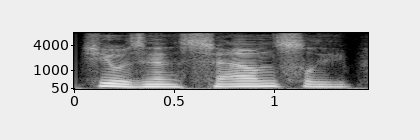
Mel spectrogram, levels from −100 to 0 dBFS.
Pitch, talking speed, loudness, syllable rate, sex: 130 Hz, 245 wpm, -15 LUFS, 4.5 syllables/s, male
